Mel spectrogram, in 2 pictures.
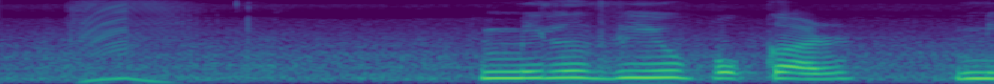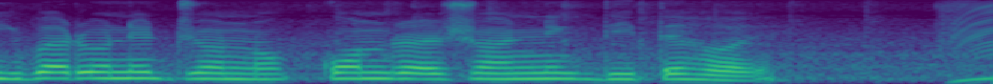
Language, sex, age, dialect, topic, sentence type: Bengali, female, 18-24, Standard Colloquial, agriculture, question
